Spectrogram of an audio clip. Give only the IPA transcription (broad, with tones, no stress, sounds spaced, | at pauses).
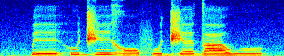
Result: k͡p eː˨ h ʊ˦ d͡ʒ eː˦ ɣ ɔ˨ f ʊ˨ d͡ʒ ɛ˦ d aː˦˨ w ʊ˦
